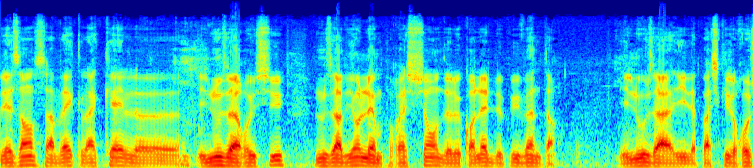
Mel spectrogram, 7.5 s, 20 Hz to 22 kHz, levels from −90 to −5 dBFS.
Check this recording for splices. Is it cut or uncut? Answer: uncut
